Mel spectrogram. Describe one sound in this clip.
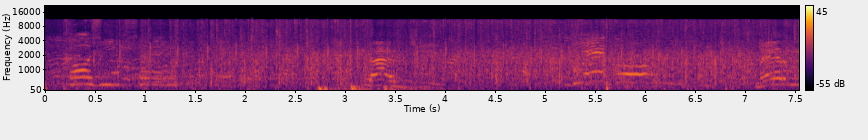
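Young boys chatter and shout excitedly close by, outdoors.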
